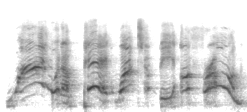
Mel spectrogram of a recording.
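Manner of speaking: very high squawky parrot; shrieking parrot question. Acted.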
